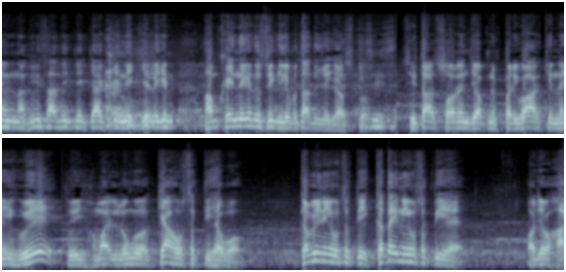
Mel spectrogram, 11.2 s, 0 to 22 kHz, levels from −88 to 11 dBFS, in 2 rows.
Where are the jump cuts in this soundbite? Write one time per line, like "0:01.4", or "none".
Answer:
0:03.9
0:06.2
